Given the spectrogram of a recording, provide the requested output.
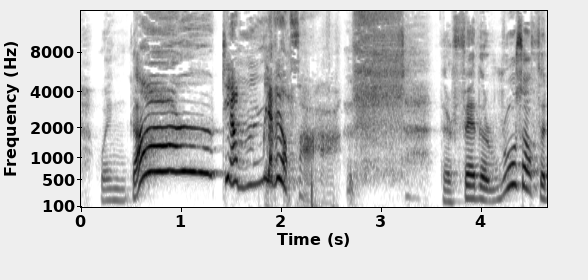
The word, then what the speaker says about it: Wingardium Leviosa: "Wingardium Leviosa!" he shouted, waving his long arms like a windmill. "You are saying it wrong," Harry heard Hermione snap. "It's Wingardium Leviosa. Make the gar nice and long."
